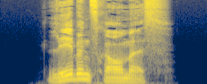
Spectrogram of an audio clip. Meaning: genitive singular of Lebensraum
- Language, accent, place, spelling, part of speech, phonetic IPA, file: German, Germany, Berlin, Lebensraumes, noun, [ˈleːbn̩sˌʁaʊ̯məs], De-Lebensraumes.ogg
